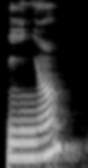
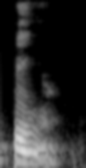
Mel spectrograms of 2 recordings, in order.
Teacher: según el desplazamiento horizontal es el mismo ambas son anteriores la diferencia nada más está según la altura de la lengua No es cierto no el desplazamiento horizontal sino el desplazamiento vertical · No es cierto no el desplazamiento horizontal sino el desplazamiento vertical la i se entiende que es una alta mientras que la otra la otra es media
